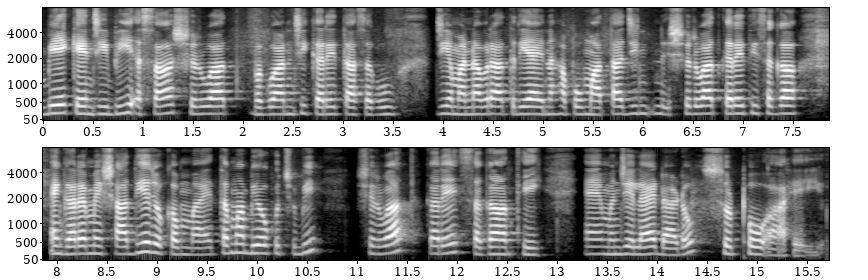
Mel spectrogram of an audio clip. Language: Sindhi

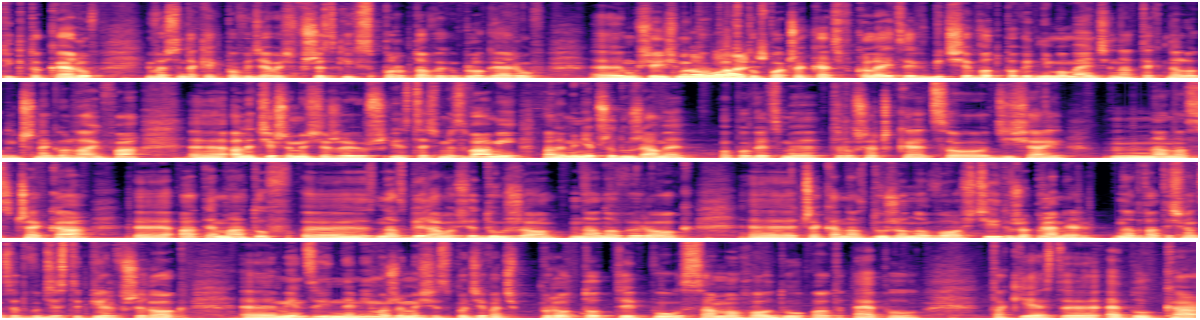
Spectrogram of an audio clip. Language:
Polish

